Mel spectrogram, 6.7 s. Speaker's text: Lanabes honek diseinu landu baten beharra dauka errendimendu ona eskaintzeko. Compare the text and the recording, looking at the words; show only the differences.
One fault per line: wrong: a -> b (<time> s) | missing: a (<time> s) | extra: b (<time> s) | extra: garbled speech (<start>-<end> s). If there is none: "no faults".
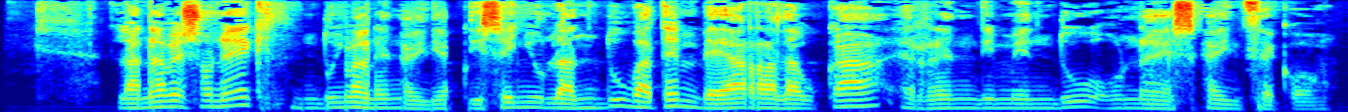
extra: garbled speech (1.5-2.4 s)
